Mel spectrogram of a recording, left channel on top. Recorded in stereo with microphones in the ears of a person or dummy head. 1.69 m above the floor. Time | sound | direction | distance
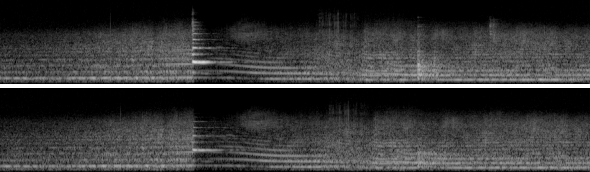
1.9 | a flute | 75° left (ahead or behind) | 0.5 m
4.2 | a clink | 65° left (ahead or behind) | 2.0 m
